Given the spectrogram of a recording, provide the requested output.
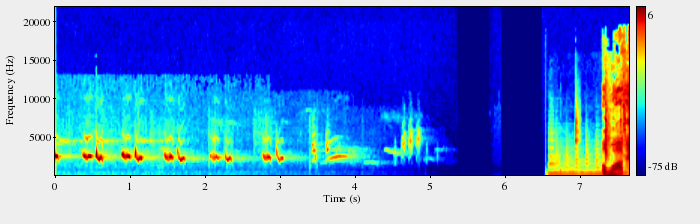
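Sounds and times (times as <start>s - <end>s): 
bird singing bright repeated chirping notes: 0.0s - 5.2s
speech: 7.3s - 7.6s.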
